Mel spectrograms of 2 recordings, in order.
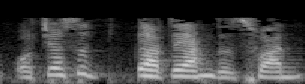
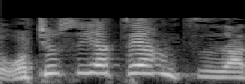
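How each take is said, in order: First: 要 hit louder, held firm; stress on 要. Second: 要 punched high and loud, falling; stress on 要. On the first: Insisting to the senior she will dress this way, 要 stressed. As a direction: push 要 in 我就是要这样子穿. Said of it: "我就很坚持". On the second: Insisting to the classmate on her own choice, 要 stressed high. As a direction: lean hard on 要 in 我就是要这样子啊. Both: Retold or imitated.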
